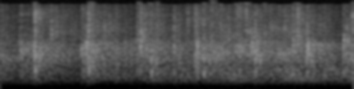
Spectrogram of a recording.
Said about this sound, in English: Do I have any doers in the house? Amen. Come on, clap your hand if you're a doer.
